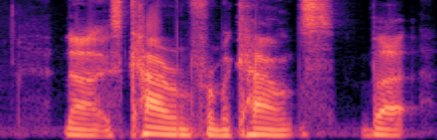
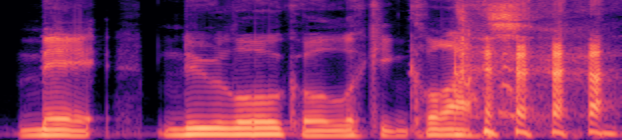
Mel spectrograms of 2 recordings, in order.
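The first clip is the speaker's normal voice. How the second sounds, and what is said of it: Imitates another person's accent. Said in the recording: “I'll read it in their accent.”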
